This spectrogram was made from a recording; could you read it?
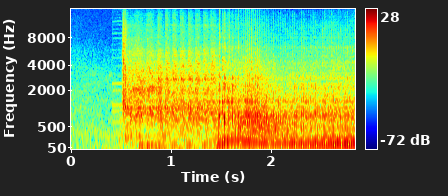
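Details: First cold start after a new exhaust install: quiet, then the starter catches and the engine fires at half a second. It settles into a steady, even idle with no ticking, exhaust rattles or check engine lights, a healthy start.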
